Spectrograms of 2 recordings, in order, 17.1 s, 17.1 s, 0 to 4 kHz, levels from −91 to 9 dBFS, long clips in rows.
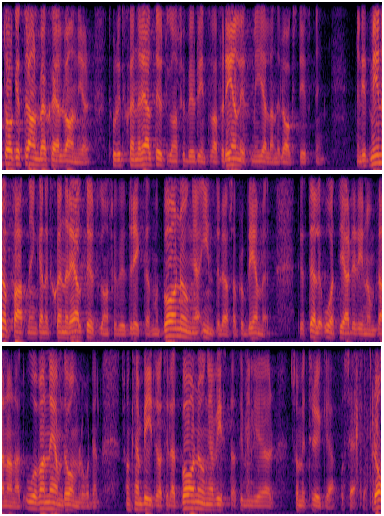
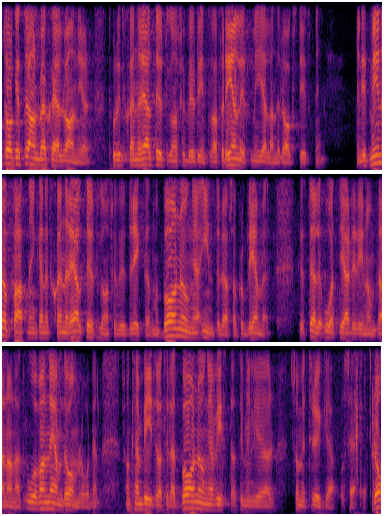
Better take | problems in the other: first | noise reduction (neural mask model Resemble Enhance denoiser)

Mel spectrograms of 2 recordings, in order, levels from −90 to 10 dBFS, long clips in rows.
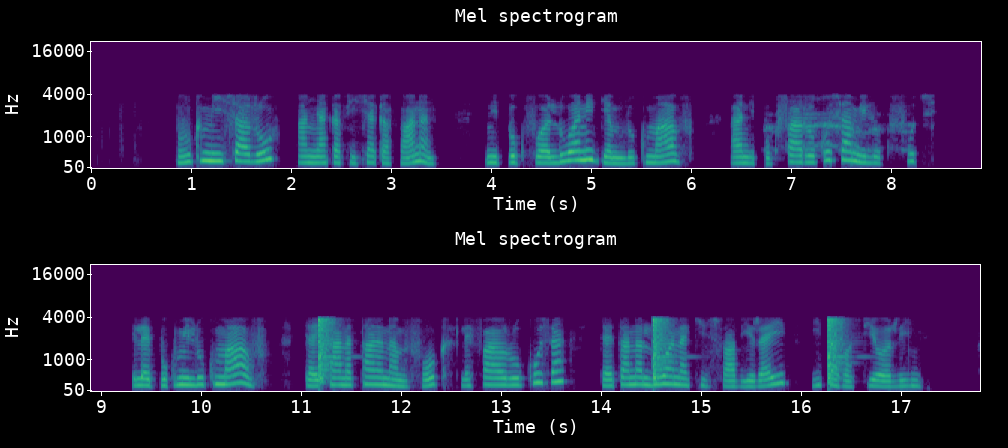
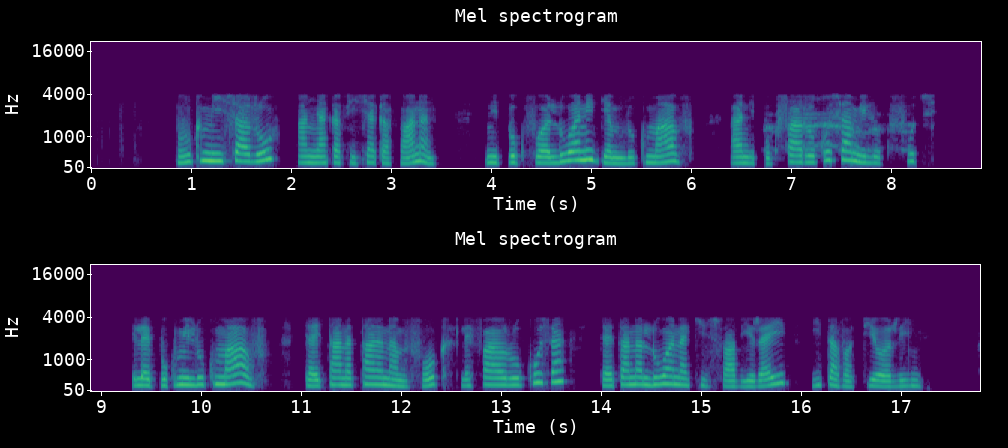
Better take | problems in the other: second | background sound (Snare drum); 2 dB below the speech

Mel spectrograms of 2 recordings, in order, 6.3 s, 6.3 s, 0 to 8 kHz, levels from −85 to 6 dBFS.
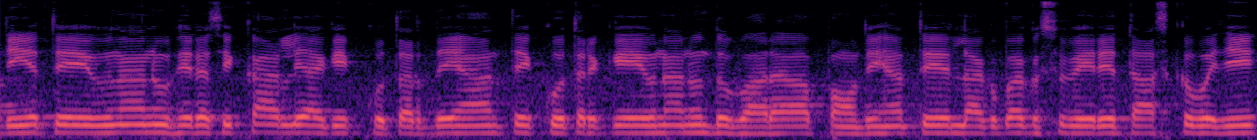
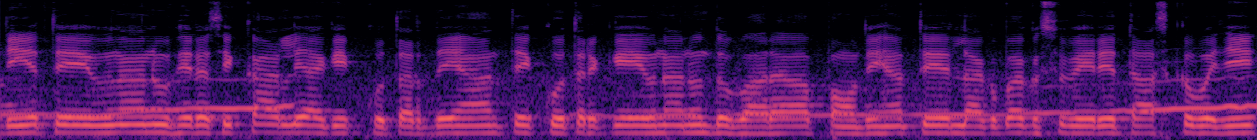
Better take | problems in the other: first | background sound (Brass instrument); 10 dB below the speech

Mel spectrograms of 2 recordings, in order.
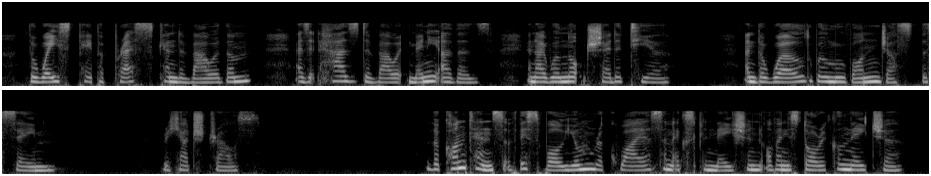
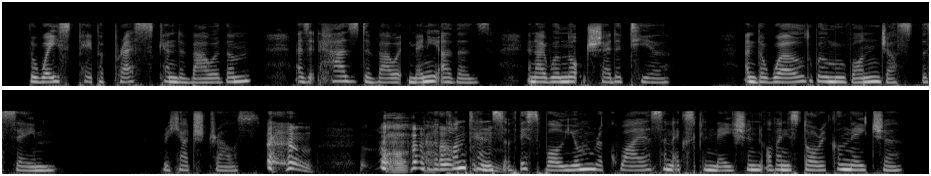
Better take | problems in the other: first | noise reduction (neural mask model DeepFilterNet 3)

